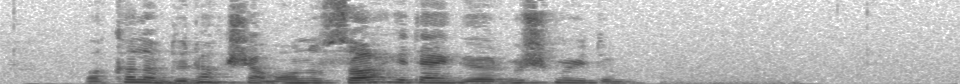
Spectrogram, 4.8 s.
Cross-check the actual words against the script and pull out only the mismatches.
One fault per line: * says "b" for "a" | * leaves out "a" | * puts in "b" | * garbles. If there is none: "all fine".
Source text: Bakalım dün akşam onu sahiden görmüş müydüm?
all fine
